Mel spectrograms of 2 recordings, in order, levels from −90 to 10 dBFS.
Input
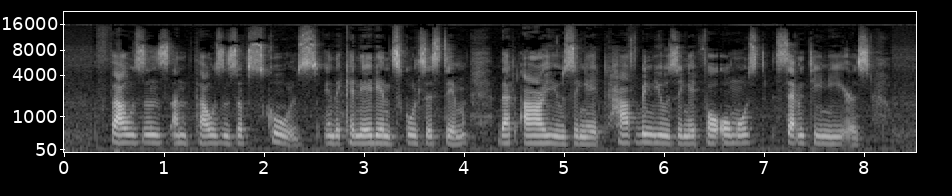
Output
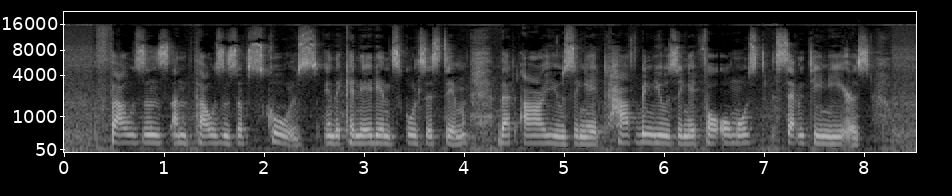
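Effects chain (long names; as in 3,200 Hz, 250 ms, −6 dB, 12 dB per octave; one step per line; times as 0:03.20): downward compressor 6 to 1, threshold −31 dBFS, peak gain reduction 20.5 dB
level +8.5 dB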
